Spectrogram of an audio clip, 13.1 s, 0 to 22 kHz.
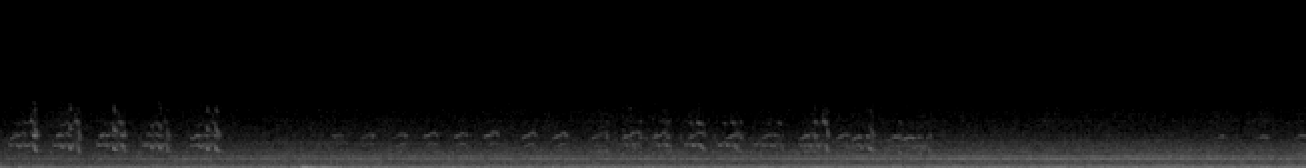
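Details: A common kestrel at its nest on 29 June 2016 gives a faint, rapid series of sharp, high "kee-kee-kee" notes in two bursts over a steady low rumble and a constant background hum.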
